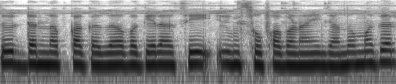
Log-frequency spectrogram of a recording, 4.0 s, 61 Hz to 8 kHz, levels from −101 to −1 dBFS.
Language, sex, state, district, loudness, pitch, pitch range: Garhwali, female, Uttarakhand, Tehri Garhwal, -15 LUFS, 185 Hz, 185-195 Hz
